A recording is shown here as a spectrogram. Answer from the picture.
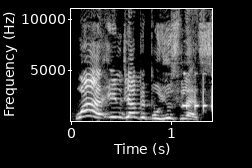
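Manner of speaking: loud, high exasperated demand; exasperated rant. Real, not acted. Vlogger ranting about insulting comments, loud exasperation. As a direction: throw the question up in outrage.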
